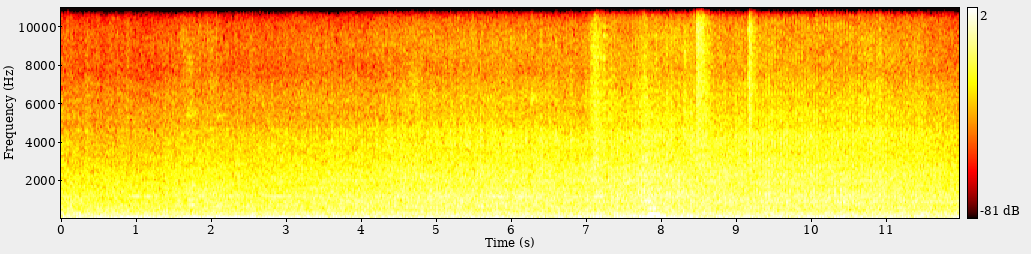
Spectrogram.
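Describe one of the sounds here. A fire engine's motor rumbles up close.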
